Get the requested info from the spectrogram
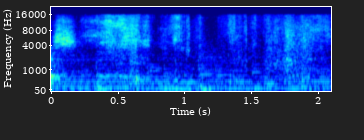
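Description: A CPAP machine rubbing against the padded fabric of a travel briefcase compartment as it is lifted out, over faint background music.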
